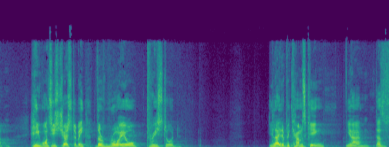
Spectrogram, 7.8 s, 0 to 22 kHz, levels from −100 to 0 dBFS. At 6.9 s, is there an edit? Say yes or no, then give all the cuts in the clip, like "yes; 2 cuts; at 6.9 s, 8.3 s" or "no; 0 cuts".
yes; 1 cut; at 6.9 s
